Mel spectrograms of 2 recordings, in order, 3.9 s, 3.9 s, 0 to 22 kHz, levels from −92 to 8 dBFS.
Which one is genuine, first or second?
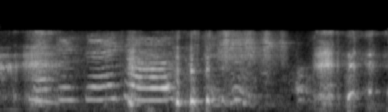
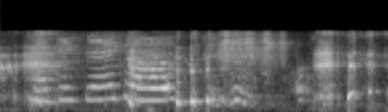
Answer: first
